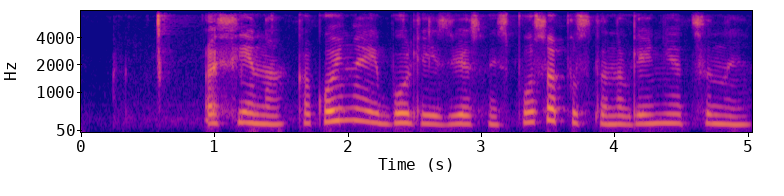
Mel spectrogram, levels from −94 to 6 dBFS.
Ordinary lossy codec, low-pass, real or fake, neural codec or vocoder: Opus, 32 kbps; 7.2 kHz; real; none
